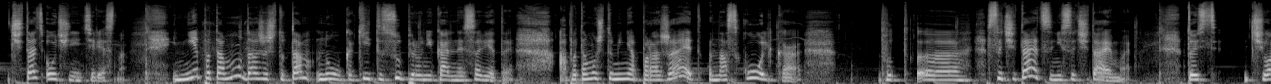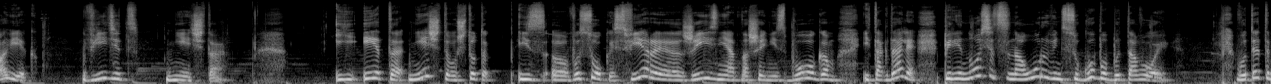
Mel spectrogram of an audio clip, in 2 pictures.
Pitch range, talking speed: 215-265 Hz, 115 wpm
